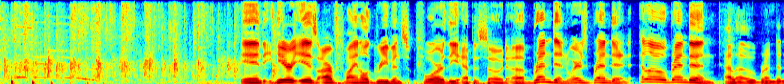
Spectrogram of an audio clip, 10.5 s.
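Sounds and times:
audience applause: 0.0s - 3.8s
speech: 3.2s - 10.4s.

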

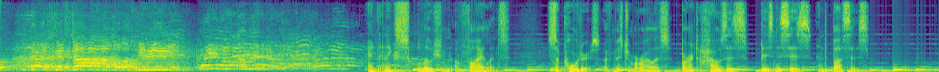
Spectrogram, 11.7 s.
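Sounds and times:
large crowd of protesters cheering and shouting: 0.0s - 5.3s
speech: 4.6s - 11.0s.

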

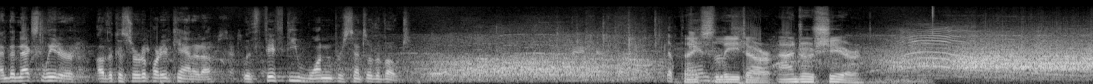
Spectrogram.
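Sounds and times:
speech: 0.0s - 4.5s, 6.7s - 8.8s
laughter: 1.2s - 9.7s
crowd cheering and whooping at Conservative Party of Canada leadership result: 4.1s - 6.8s, 8.5s - 10.9s.

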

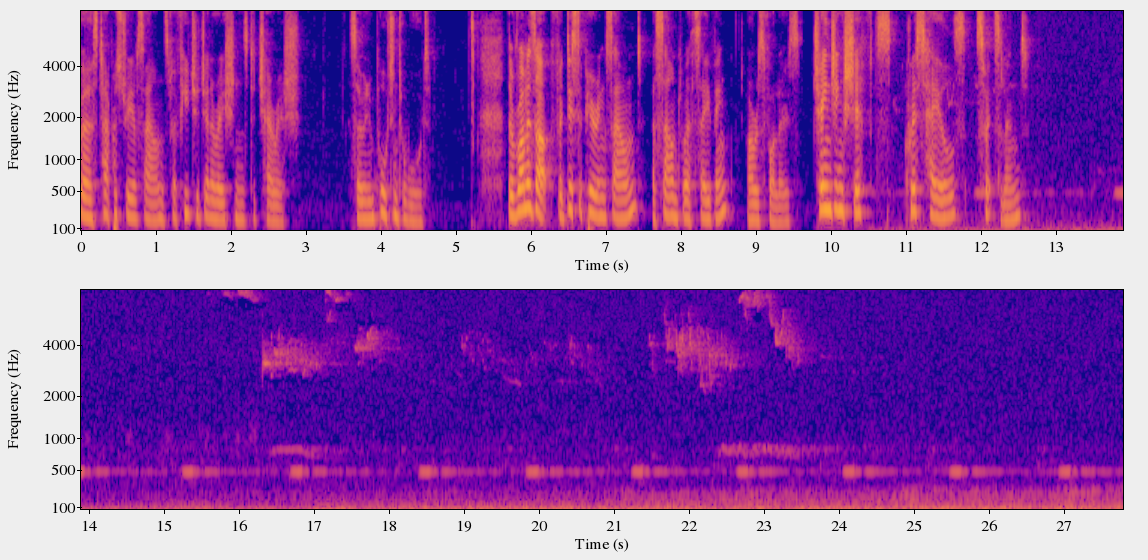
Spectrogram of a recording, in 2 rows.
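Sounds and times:
speech: 0.0s - 3.0s, 3.6s - 12.7s
curlew bubbling song: 10.4s - 27.7s.

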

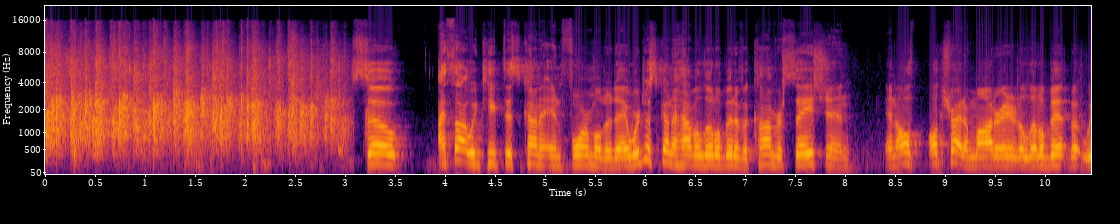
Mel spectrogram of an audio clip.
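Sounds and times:
audience applause welcoming a guest: 0.0s - 3.1s
speech: 3.2s - 10.4s.

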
